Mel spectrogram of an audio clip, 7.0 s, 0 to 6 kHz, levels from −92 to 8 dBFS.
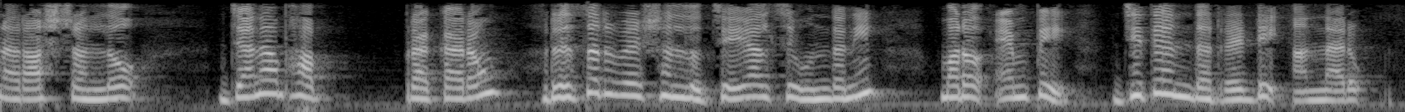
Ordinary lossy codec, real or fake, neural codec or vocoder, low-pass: AAC, 48 kbps; real; none; 5.4 kHz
